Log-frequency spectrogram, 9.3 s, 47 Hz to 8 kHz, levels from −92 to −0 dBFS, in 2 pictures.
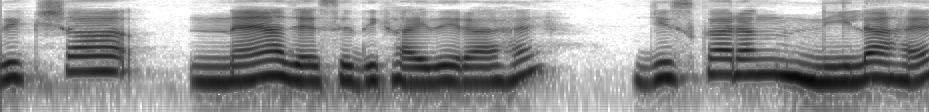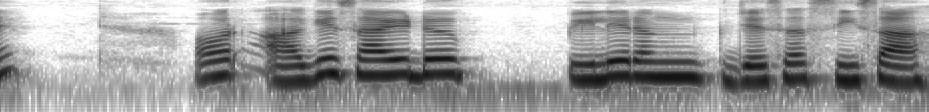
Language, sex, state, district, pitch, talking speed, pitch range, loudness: Hindi, female, Uttar Pradesh, Muzaffarnagar, 220 Hz, 125 wpm, 195-255 Hz, -15 LUFS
